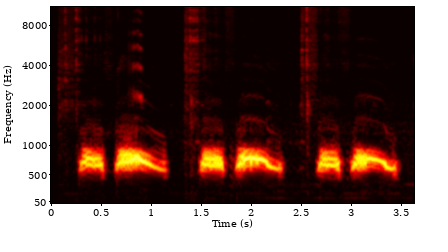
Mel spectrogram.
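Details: Spotted dove used as a decoy, its coo meant to draw wild doves in quickly: three paired phrases, each a short low coo followed by a longer, slightly falling coo, repeated about every one and a half seconds.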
